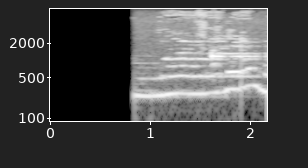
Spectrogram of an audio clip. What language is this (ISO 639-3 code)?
swa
